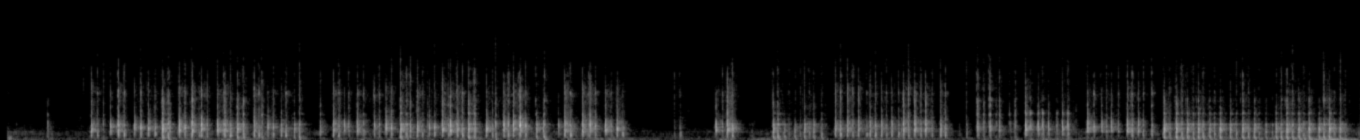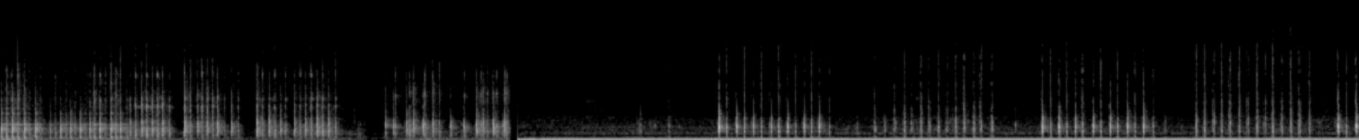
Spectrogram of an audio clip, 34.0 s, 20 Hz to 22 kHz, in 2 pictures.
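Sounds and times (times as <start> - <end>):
rapid keyboard typing: 1.1 - 23.5, 26.0 - 33.9
steady low hum: 23.5 - 33.9.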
